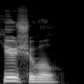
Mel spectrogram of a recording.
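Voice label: "usual", British English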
